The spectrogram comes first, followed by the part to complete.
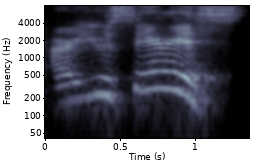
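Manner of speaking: slow, high, incredulous question; can't believe the team skips the videos, drawn out; exasperated disbelief. Retold or imitated. Coach to his team, slow exasperated disbelief. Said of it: "I just wanna scream".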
